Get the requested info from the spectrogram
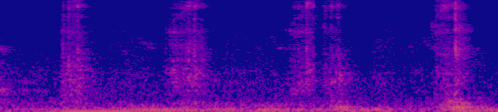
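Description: Scissors cutting through fabric in a run of faint, quick snips, a few a second.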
